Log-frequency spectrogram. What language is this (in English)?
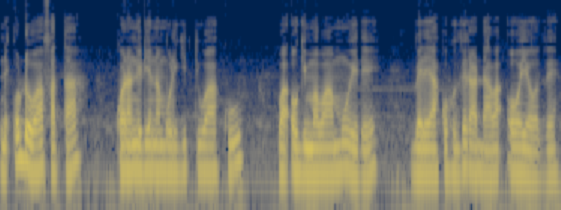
Kikuyu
